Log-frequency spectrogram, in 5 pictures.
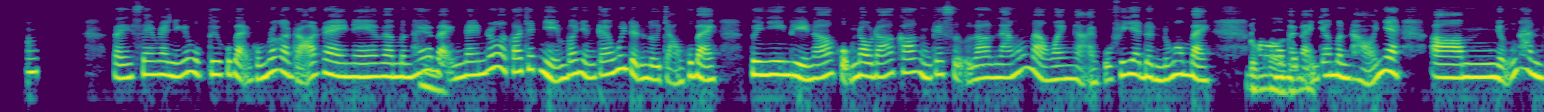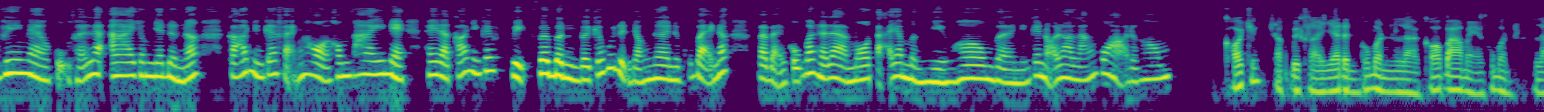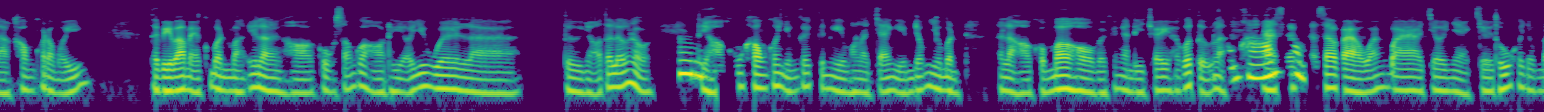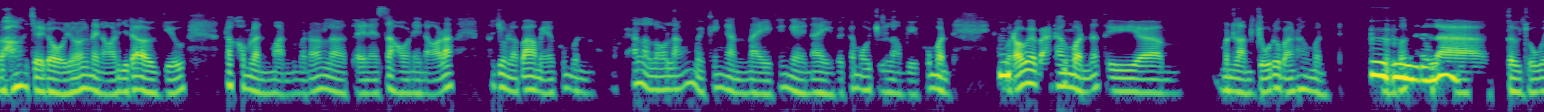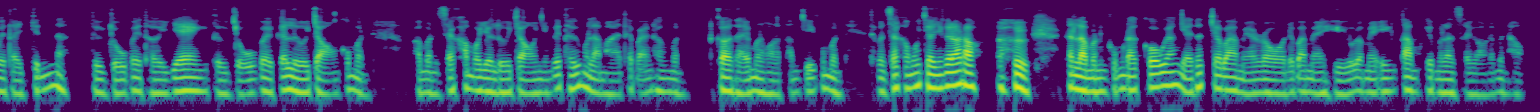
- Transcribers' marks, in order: tapping; in English: "D-J"; laughing while speaking: "đó"; laughing while speaking: "ừ"
- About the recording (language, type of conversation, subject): Vietnamese, advice, Làm thế nào để nói chuyện với gia đình khi họ phê bình quyết định chọn nghề hoặc việc học của bạn?
- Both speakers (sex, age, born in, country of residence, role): female, 25-29, Vietnam, Vietnam, advisor; male, 30-34, Vietnam, Vietnam, user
